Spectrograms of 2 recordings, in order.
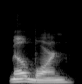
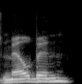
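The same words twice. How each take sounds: First: It is pronounced in a non-Australian way. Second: It is pronounced the way Australians say it. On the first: The speaker calls it wrong. "for for Melbourne" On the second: The speaker calls it right. "telling me how to pronounce certain things. It was Melbourne"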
